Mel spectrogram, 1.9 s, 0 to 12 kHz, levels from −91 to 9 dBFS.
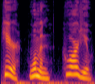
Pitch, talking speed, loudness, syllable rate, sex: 225 Hz, 155 wpm, -15 LUFS, 6.0 syllables/s, female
